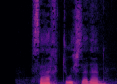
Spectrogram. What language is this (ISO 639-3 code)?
fas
